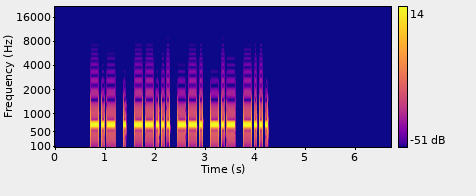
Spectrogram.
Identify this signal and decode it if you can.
Morse code, heard as a keyed tone, about 22 wpm, 700 Hz. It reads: KE7GKB
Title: USA Call Signs 22wpm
